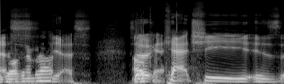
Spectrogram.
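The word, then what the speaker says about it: Cait Sith: Catchy is how it's pronounced. Everyone and their mother called her Kate Sith, and the original called them Kate Sith.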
